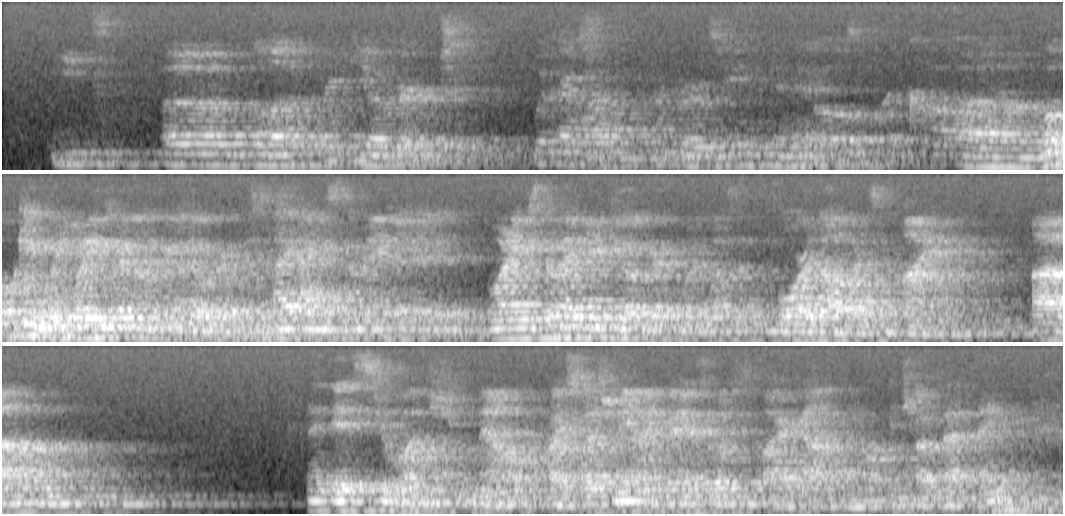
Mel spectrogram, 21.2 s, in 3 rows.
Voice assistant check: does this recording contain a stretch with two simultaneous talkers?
Yes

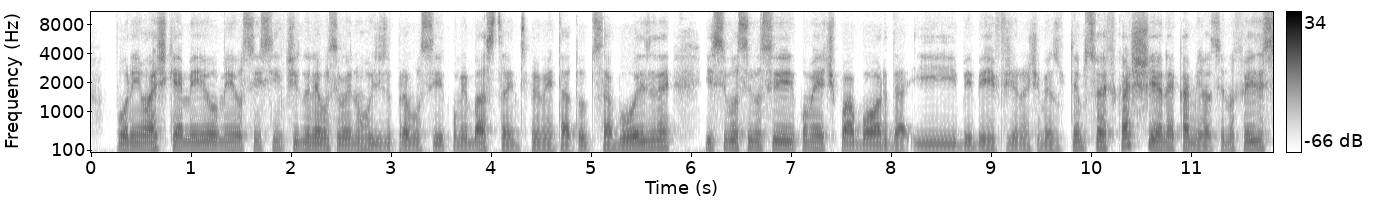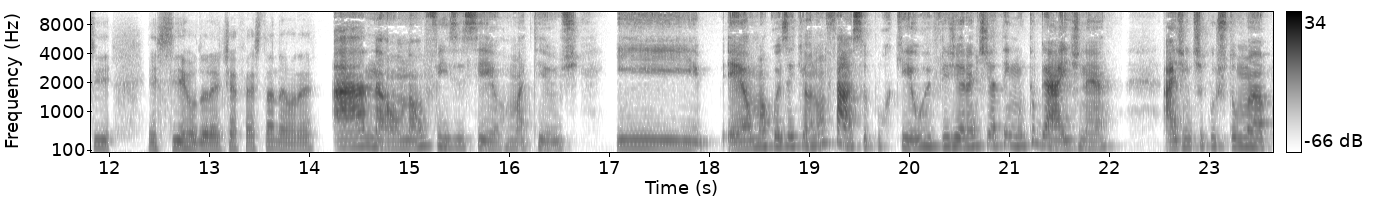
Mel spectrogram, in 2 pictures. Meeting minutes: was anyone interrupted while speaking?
No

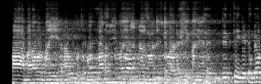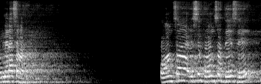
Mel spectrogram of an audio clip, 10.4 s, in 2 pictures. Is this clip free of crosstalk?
No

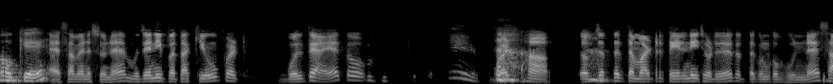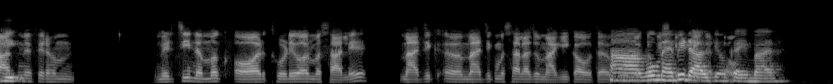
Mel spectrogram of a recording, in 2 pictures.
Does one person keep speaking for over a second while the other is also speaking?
Yes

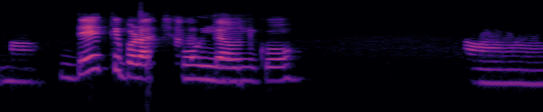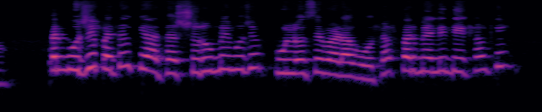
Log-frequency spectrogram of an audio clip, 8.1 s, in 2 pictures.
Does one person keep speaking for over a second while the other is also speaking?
No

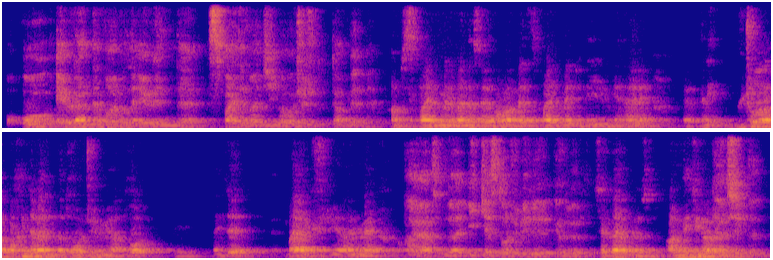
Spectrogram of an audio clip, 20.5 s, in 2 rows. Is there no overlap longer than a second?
Yes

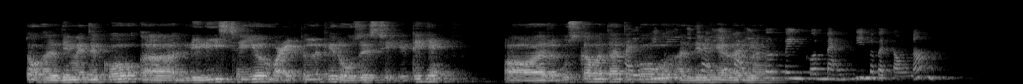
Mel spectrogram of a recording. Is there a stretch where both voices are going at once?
Yes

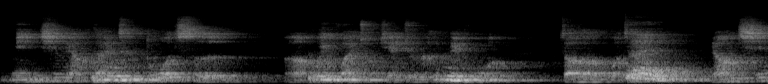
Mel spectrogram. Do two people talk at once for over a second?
No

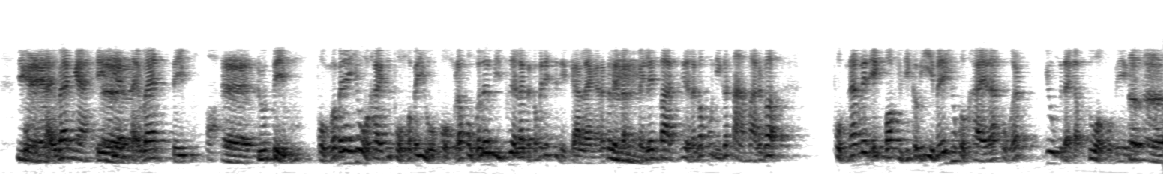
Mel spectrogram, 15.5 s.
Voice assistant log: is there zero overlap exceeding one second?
Yes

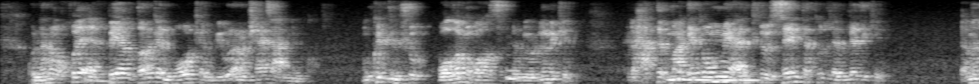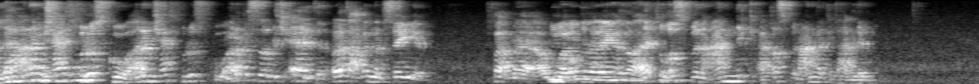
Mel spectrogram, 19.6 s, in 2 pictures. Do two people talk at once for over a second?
Yes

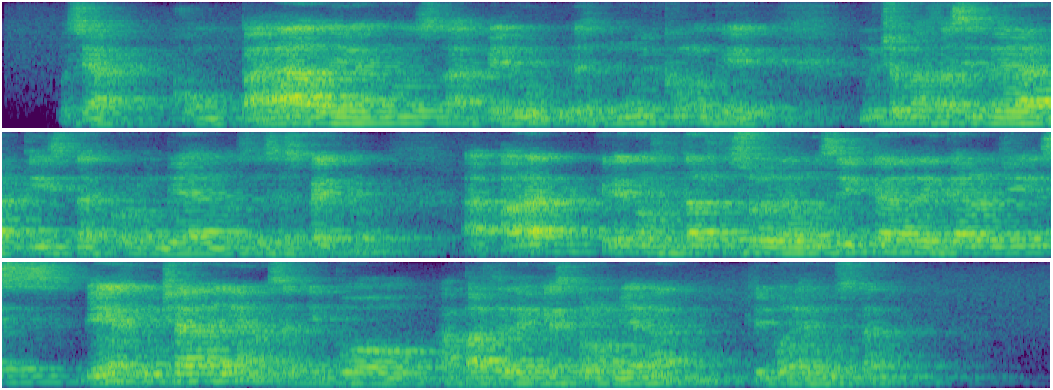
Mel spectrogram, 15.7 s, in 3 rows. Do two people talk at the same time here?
No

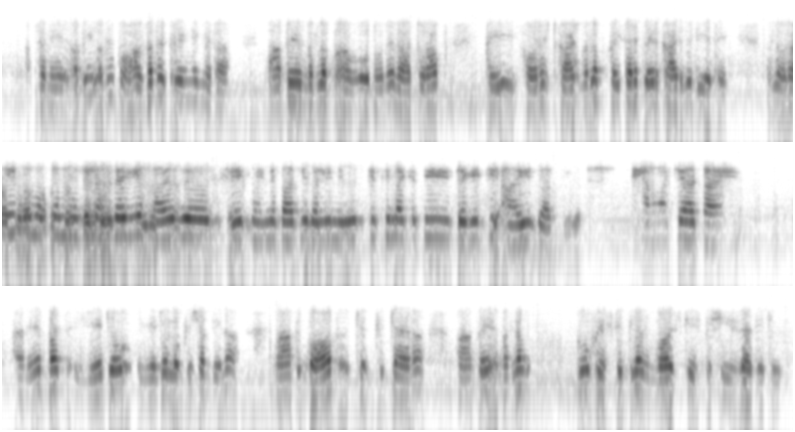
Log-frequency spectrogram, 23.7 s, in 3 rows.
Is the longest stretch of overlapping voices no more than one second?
No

